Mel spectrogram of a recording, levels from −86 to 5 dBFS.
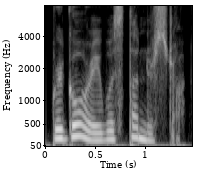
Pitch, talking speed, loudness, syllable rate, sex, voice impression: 190 Hz, 120 wpm, -17 LUFS, 5.3 syllables/s, female, feminine, adult-like, slightly relaxed, soft, raspy, intellectual, friendly, reassuring, elegant, kind, modest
